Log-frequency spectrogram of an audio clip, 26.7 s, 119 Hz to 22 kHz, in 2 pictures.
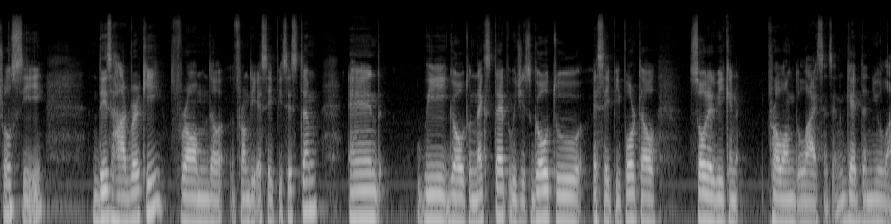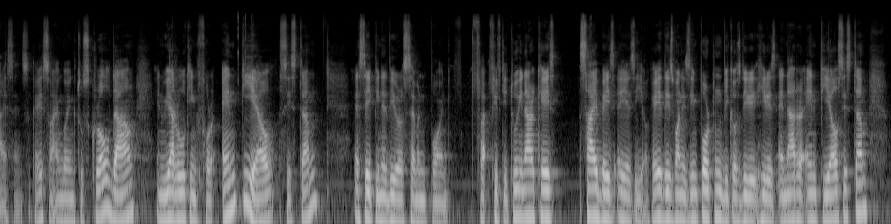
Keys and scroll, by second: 0.1 ctrl+c.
